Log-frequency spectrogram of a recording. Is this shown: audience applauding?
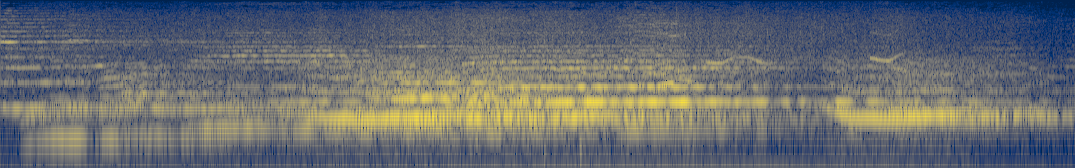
no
